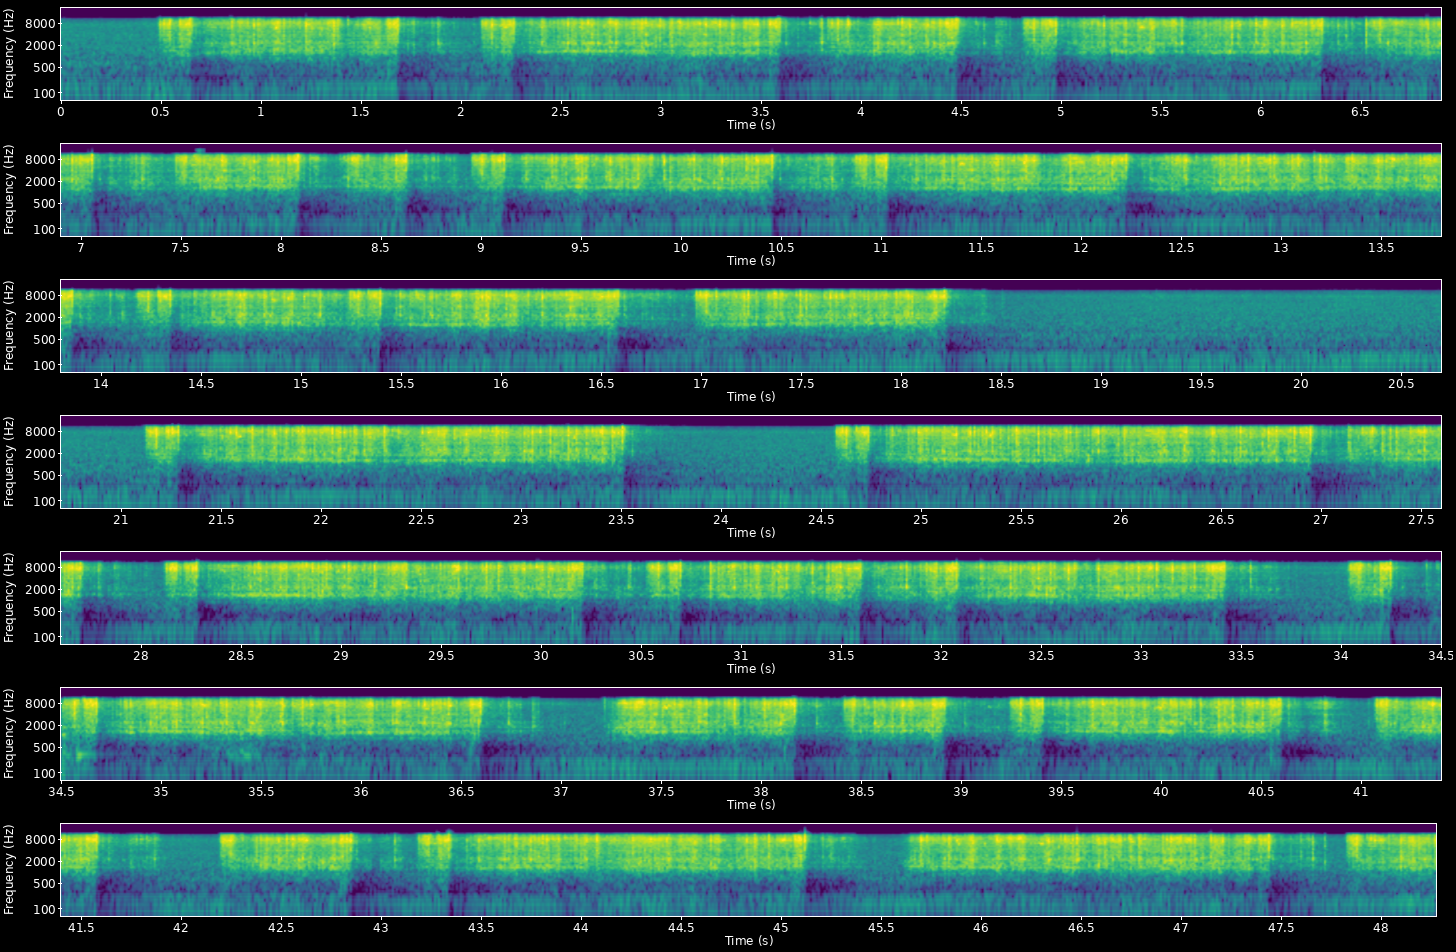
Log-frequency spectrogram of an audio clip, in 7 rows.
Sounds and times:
Inside, small room: 0.0 - 48.2.

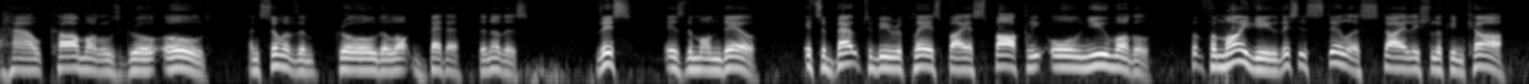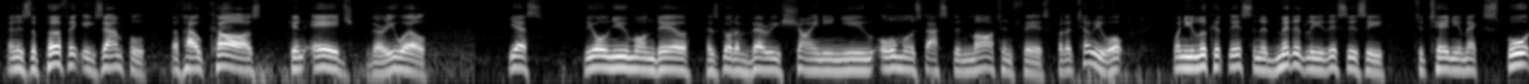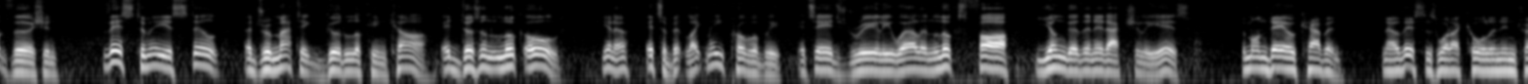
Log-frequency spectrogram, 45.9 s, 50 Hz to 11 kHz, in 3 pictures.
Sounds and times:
Speech: 0.0 - 5.3, 6.0 - 19.6, 20.4 - 45.8.

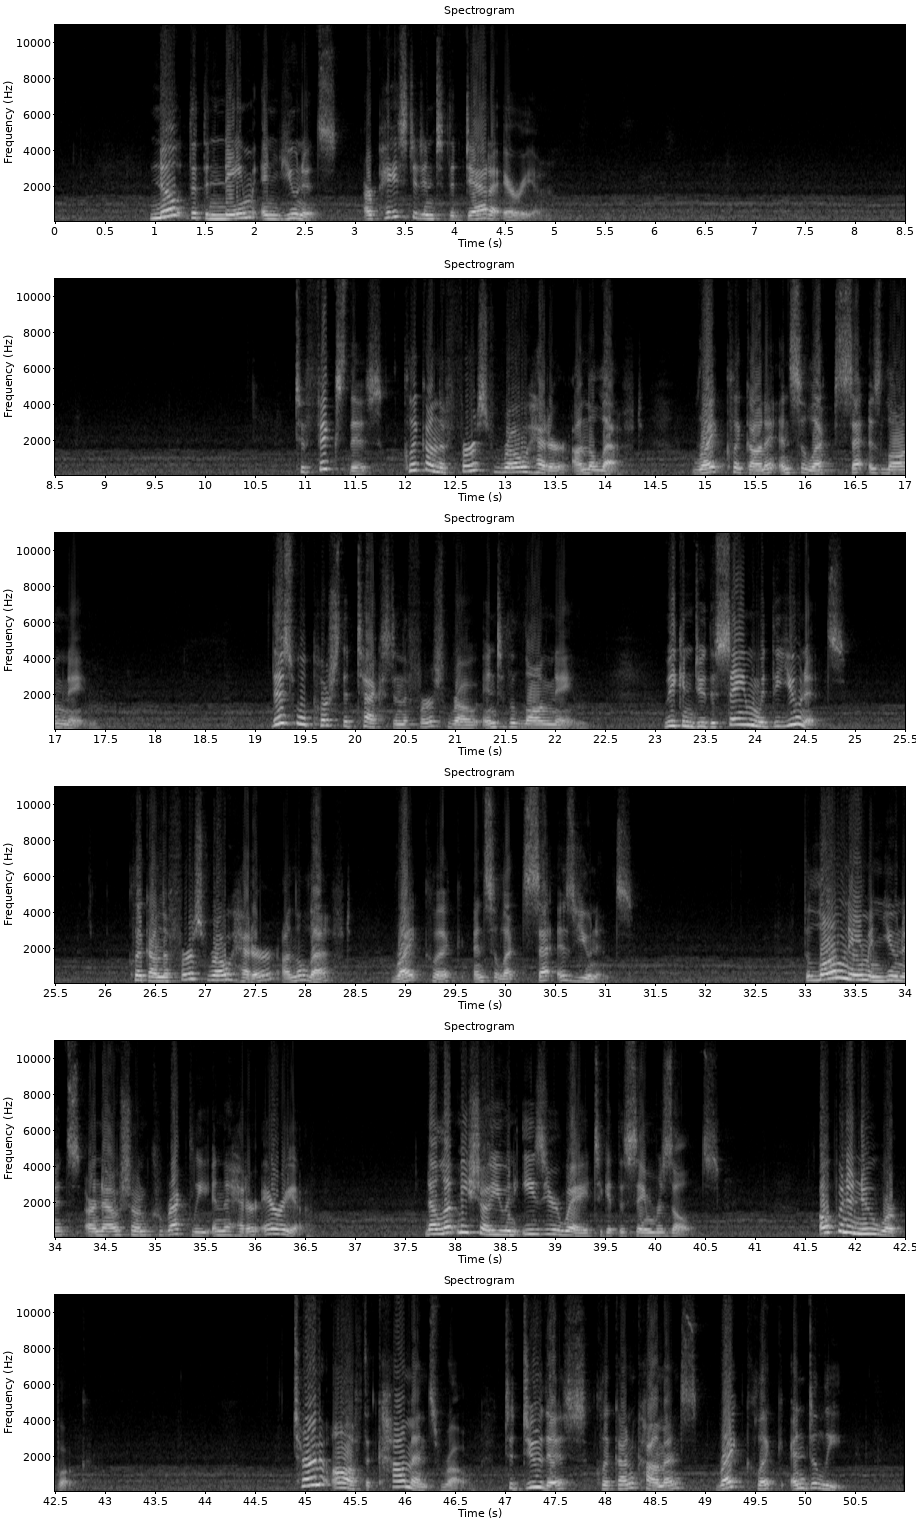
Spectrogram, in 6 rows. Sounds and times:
Speech: 1.0 - 5.0, 10.9 - 17.5, 19.2 - 22.4, 23.1 - 25.0, 26.3 - 31.4, 33.0 - 36.6, 37.7 - 40.7, 41.7 - 42.9, 44.9 - 50.5.

